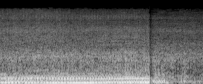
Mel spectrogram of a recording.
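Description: Motorcycle engine running under steady throttle with a loud, low, even note, cutting off abruptly about one and a half seconds in and leaving quieter road and wind noise.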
